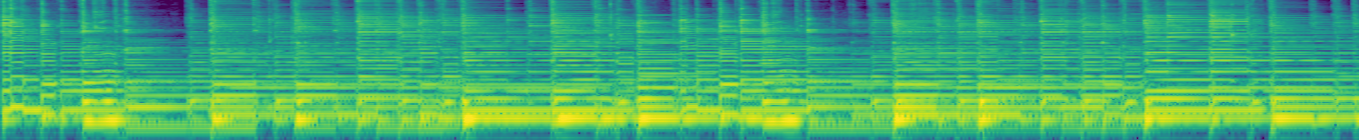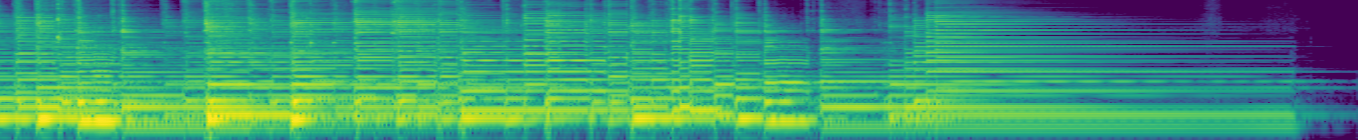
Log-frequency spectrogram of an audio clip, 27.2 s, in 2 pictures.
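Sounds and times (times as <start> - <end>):
strings strumming and picking: 0.0 - 26.6.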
